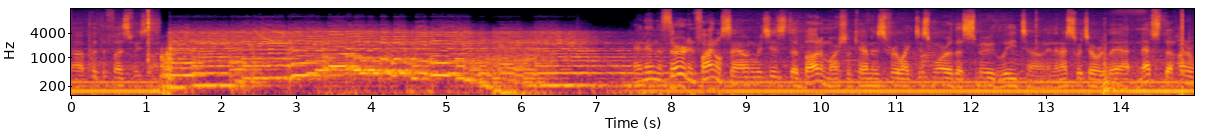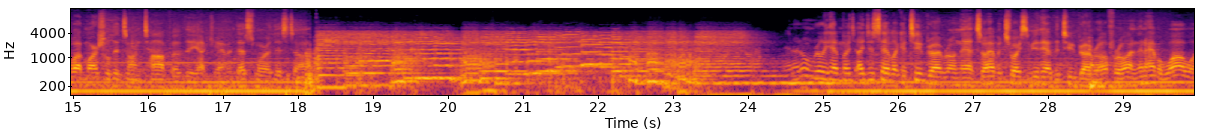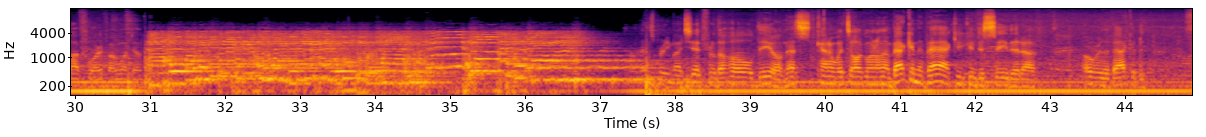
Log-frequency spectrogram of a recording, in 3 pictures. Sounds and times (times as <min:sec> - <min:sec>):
Speech: 0:00.0 - 0:01.3, 0:07.5 - 0:18.3, 0:24.5 - 0:31.0, 0:37.6 - 0:44.9
Effects unit: 0:00.0 - 0:44.9
Tapping (guitar technique): 0:01.0 - 0:08.5, 0:12.7 - 0:27.4, 0:28.4 - 0:41.7
Electric guitar: 0:01.0 - 0:41.4.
